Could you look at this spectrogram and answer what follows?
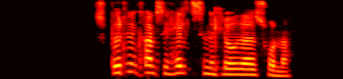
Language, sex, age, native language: Icelandic, female, 40-49, Icelandic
